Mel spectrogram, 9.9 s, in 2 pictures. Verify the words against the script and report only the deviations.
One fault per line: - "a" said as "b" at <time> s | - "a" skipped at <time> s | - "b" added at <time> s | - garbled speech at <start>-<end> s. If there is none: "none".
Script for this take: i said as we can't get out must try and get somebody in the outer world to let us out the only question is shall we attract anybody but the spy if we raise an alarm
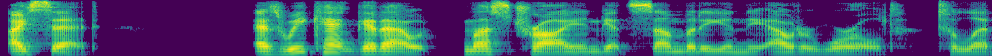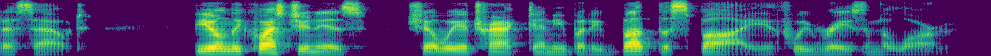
none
